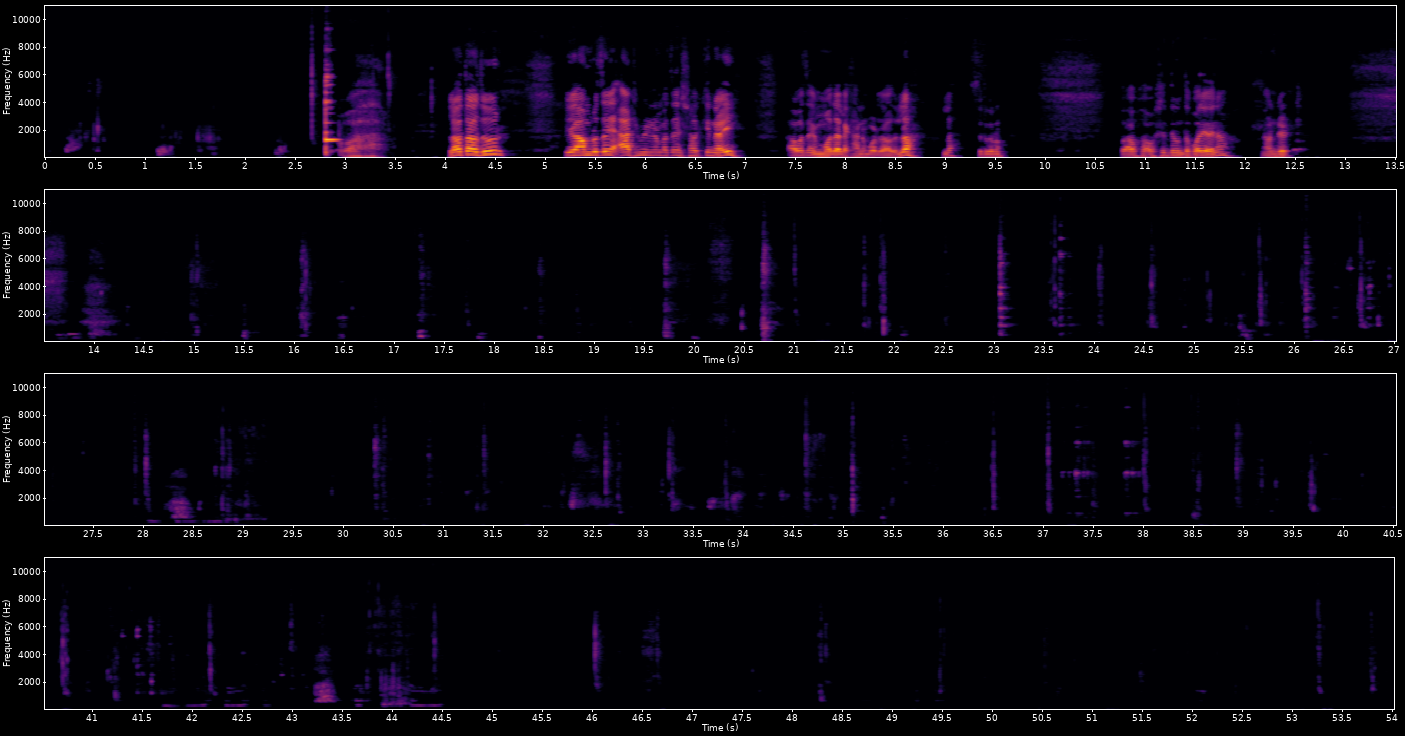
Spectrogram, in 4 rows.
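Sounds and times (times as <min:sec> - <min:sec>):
wet chewing: 0:20.4 - 0:44.6, 0:45.6 - 0:54.0.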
